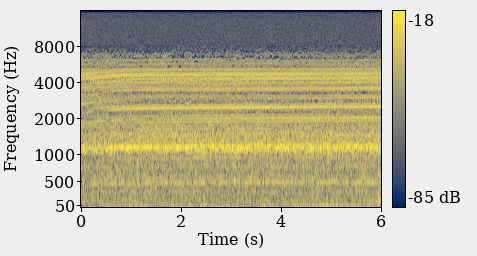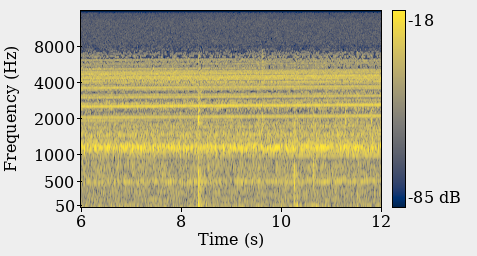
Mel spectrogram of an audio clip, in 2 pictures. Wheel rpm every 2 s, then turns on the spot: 0, 0, 0, 0, 0, 0.
none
